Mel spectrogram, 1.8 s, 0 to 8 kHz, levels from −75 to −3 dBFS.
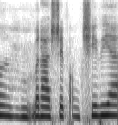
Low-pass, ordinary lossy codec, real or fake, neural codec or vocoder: none; none; fake; codec, 16 kHz, 0.8 kbps, ZipCodec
